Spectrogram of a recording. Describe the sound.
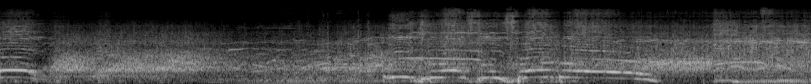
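A huge crowd of opposition supporters celebrates late at night in Istanbul, Turkey, cheering Ekrem İmamoğlu's win in the rerun mayoral election, roaring continuously, with loud voices rising into rhythmic, drawn-out shouted chants midway through and high whistles cutting over the din.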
